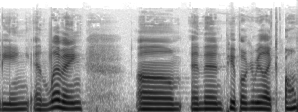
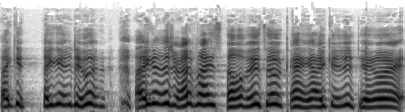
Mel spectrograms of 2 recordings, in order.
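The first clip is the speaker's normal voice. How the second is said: put-on hard sobbing through the words, high and loud; 8 semitones higher, 5 dB louder than usual. Retelling answering a man offering a hospital ride, acting out past sobbing. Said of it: "I'm just like sobbing".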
